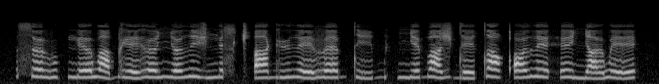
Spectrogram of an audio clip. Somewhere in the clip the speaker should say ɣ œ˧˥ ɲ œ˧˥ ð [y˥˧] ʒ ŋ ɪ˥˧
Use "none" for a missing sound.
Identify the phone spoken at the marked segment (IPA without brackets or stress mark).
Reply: i˥˧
